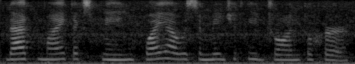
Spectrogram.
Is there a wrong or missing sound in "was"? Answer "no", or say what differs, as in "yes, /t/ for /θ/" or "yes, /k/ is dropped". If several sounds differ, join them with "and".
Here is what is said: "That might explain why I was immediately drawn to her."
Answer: yes, /s/ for /z/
